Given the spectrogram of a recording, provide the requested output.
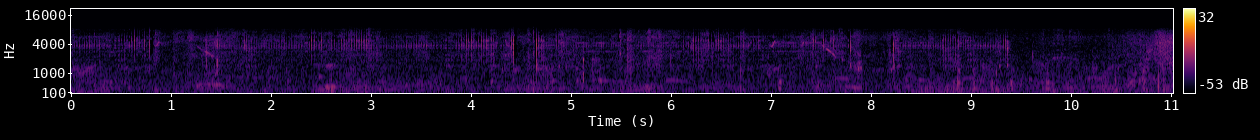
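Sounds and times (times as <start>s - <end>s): faint low animal sounds: 0.0s - 11.0s.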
